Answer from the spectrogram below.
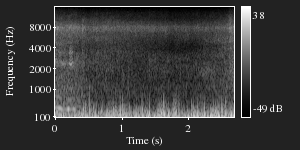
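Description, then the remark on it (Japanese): Steady rushing surf washes in along the shore, a continuous low roar with gusty wind buffeting the microphone, and no one speaking. “波の音すき”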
